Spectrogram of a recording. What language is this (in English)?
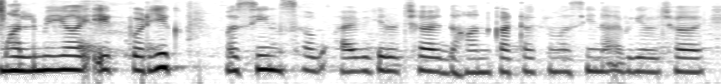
Maithili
